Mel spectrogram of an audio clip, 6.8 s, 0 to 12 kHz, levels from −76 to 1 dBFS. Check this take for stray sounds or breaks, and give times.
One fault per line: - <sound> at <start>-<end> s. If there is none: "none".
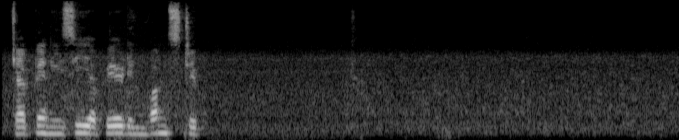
none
